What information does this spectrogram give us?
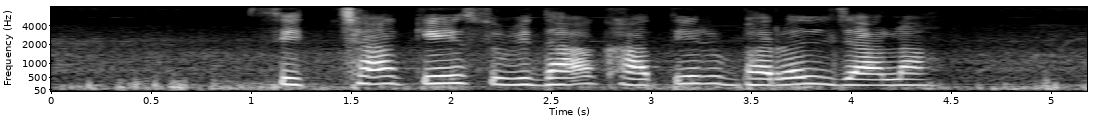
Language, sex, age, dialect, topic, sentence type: Bhojpuri, female, 18-24, Western, banking, statement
